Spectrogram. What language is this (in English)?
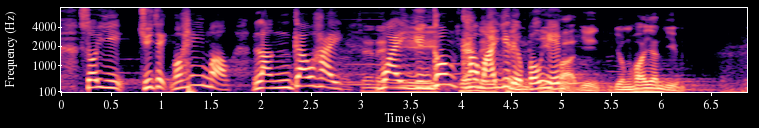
Cantonese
